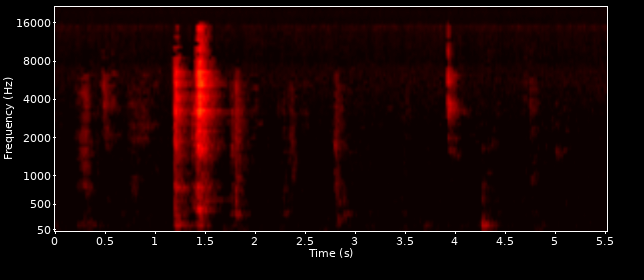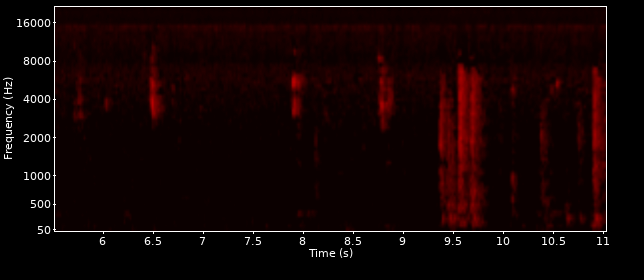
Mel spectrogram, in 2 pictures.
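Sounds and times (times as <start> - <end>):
eating clicks and crackles: 1.7 - 11.0.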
